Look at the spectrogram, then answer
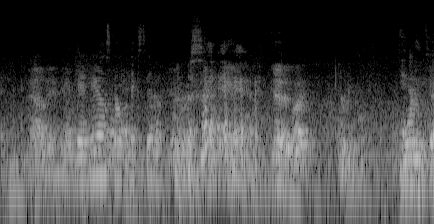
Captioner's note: chuckles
